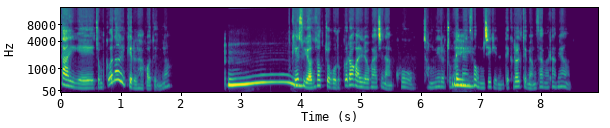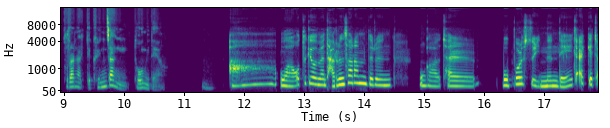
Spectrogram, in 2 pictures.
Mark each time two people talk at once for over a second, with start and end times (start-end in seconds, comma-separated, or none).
none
